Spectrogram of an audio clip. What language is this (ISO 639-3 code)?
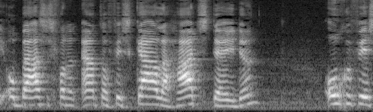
nld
